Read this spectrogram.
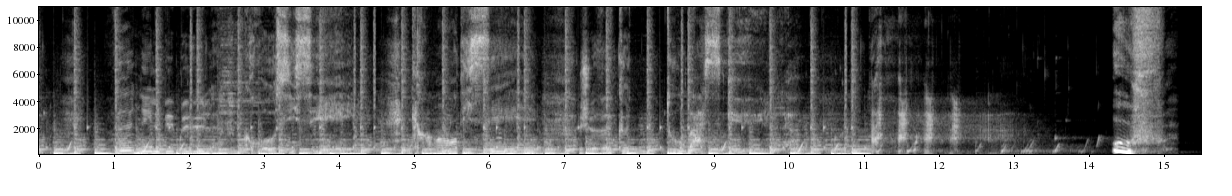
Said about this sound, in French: Ça y est, j'ai des bulles, elles s'accumulent, se bousculent.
